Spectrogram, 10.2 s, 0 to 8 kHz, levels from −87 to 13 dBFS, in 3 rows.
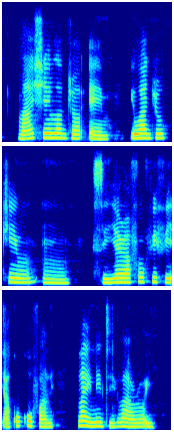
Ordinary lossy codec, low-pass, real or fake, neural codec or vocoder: Opus, 32 kbps; 7.2 kHz; real; none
